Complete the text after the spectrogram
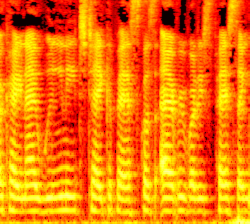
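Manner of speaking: normal talking voice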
